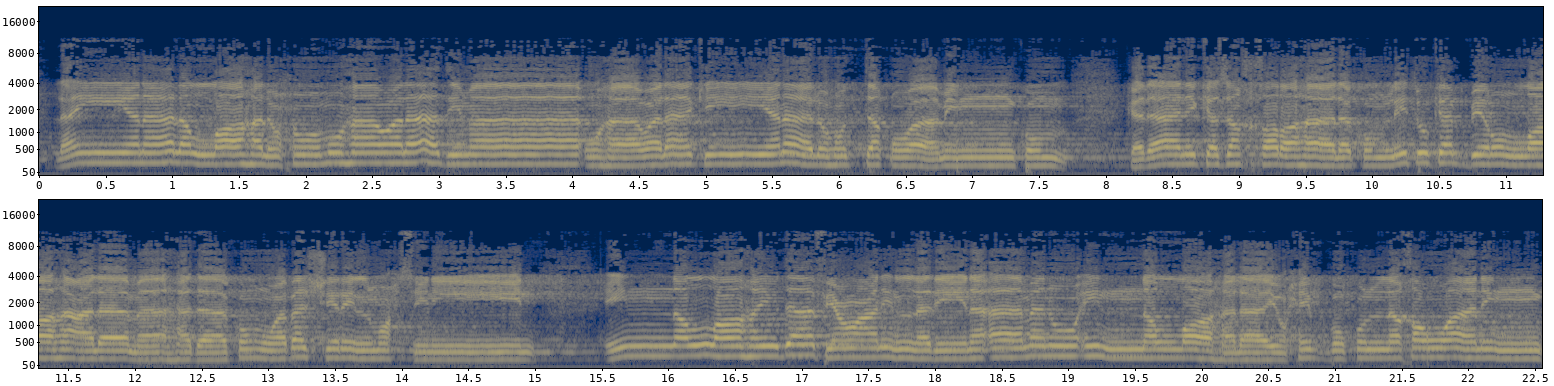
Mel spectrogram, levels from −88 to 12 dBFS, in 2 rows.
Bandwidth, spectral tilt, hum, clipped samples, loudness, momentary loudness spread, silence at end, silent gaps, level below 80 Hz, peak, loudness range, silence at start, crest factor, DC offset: 11.5 kHz; -3.5 dB/octave; none; under 0.1%; -17 LUFS; 6 LU; 0 s; none; -60 dBFS; -4 dBFS; 2 LU; 0 s; 14 dB; 0.2%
